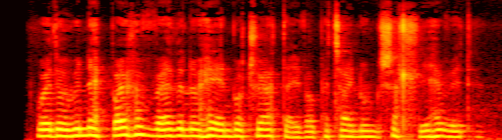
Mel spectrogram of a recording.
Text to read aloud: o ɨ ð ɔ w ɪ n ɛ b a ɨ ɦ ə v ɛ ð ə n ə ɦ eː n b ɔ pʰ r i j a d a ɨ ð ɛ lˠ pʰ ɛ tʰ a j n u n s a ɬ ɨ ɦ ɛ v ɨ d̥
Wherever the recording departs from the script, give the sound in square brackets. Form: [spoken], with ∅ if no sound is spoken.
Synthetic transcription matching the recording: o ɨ ð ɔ w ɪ n ɛ b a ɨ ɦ ə v ɛ ð ə n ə ɦ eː n b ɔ [tʰ] r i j a d a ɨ [v] ɛ lˠ pʰ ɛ tʰ a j n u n s [ə] ɬ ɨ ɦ ɛ v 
